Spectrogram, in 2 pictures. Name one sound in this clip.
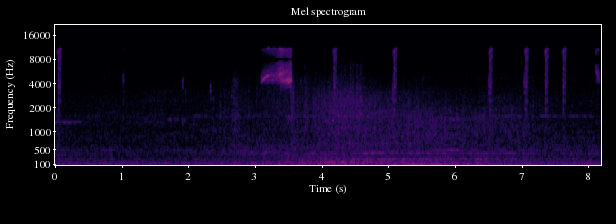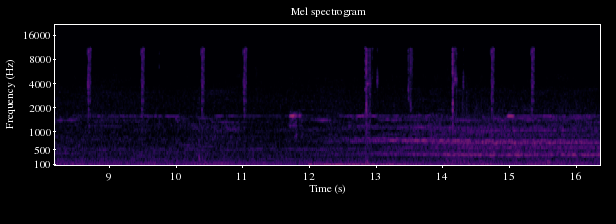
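Short soft clicks tick as menu options change.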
